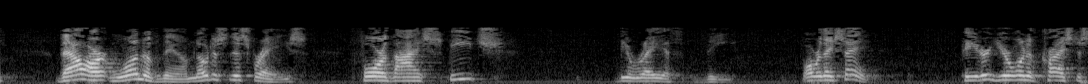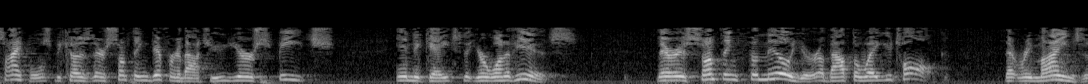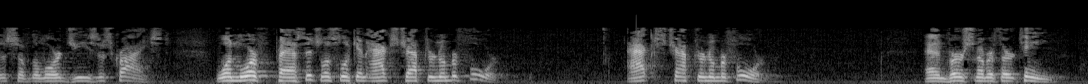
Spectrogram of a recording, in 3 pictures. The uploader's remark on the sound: Ketha Heights Baptist Church ~ Live Broadcast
